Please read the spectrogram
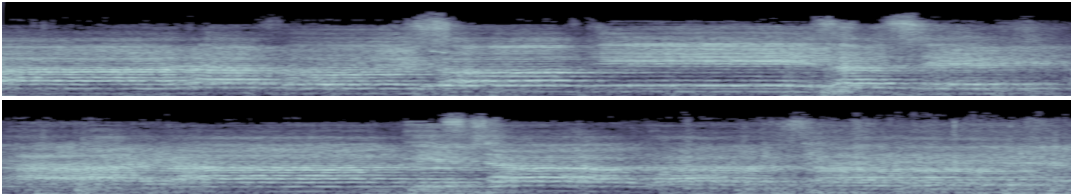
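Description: A group of voices singing a hymn in long, held phrases.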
